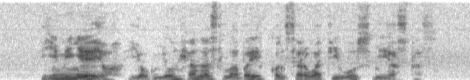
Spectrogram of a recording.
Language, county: Lithuanian, Panevėžys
